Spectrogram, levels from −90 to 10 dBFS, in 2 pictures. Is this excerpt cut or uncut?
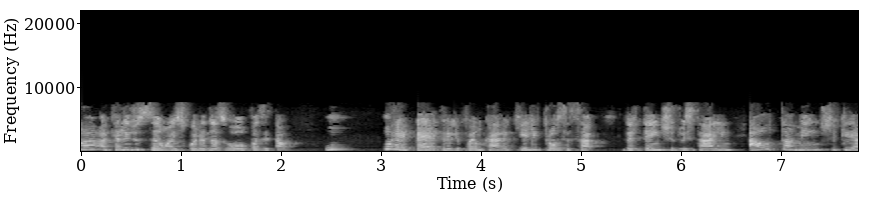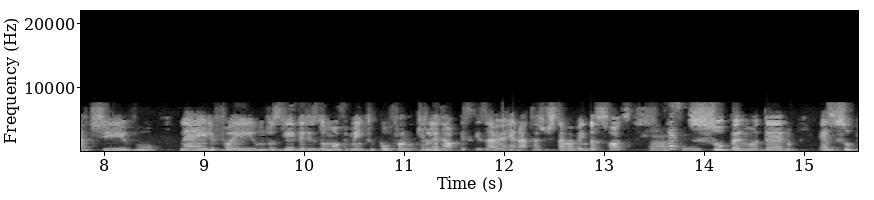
cut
